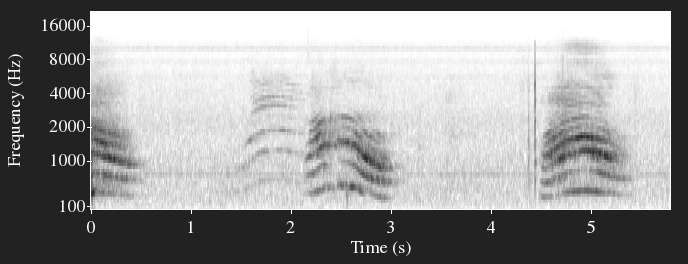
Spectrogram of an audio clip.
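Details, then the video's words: Pet cat holding a conversation with its owner, giving a series of clear, tonal meows: one short call, then a paired rising-falling meow, and after a pause another long, arching meow, with quiet gaps between. "Talking with the Cat"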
